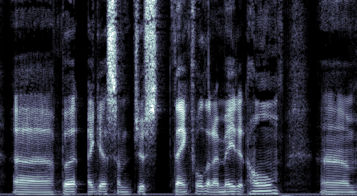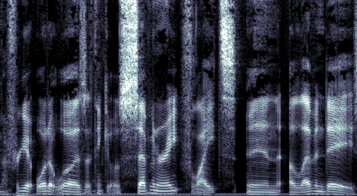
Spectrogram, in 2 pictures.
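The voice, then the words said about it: Hoarse, congested voice. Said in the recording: “I'm probably sounding a little bit more hoarse than normal... I've got it. So I'm a little bit stopped up.”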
